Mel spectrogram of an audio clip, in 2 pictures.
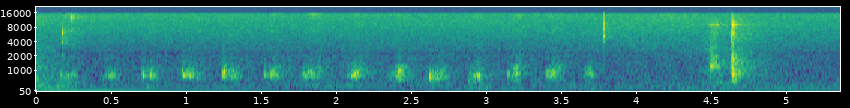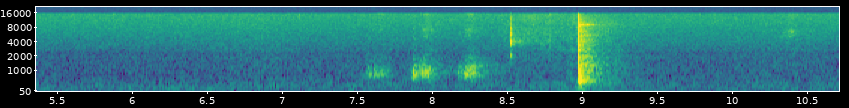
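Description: Faint brushing of a flat brush worked back and forth on a stretched canvas, about four soft strokes a second for the first few seconds, then a few light strokes later on, with a sharp tap about nine seconds in.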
